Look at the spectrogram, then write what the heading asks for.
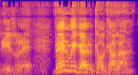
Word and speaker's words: Kolkata: Then we go to Kolkata, or Kolkata, get his pronunciation right, to Eden Gardens, where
